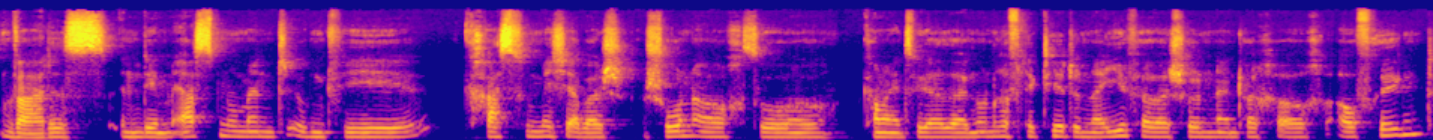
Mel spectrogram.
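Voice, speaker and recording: A man with an unremarkable speaking voice talks at medium pitch and a fairly slow pace. His intonation is fairly even, his loudness very even, and he hardly pauses at all. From Berlin, Germany. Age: 20s. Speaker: climate activist. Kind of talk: interview.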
